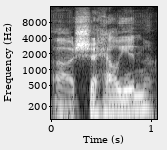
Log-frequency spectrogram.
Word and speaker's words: Schiehallion: So what they used is a mountain called Schiehallion, I believe is the pronunciation, which is in Scotland.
